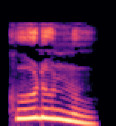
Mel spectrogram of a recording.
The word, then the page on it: ಕೂಡುಣ್ಣು: kūḍuṇṇu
